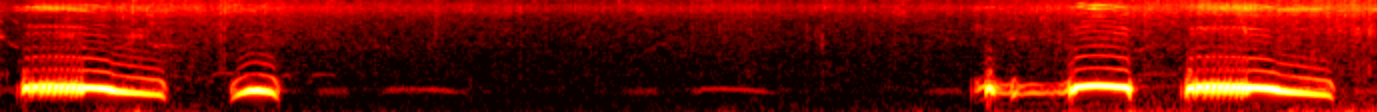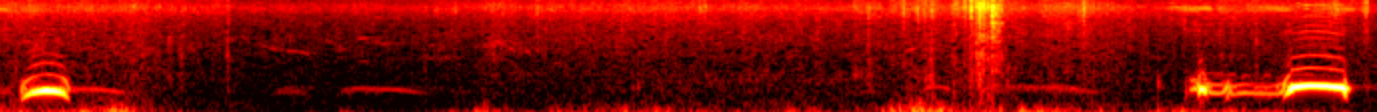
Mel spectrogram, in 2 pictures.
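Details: Spotted dove kept as a trapping decoy, cooing in repeated phrases of a long falling note and a short arched coo, each phrase returning every few seconds, with low rumbling noise and a faint rustle in the background.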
